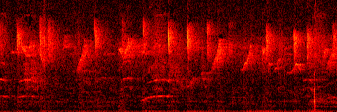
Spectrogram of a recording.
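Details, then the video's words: Frightened baby monkey Anissa, held by monkey Aron who will not release her, cries out for her mother with a rapid series of high, sharply rising squeaks and a few lower arched tones over a constant low hum. "Pity Baby Monkey Scare Call Mom"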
